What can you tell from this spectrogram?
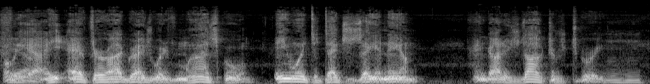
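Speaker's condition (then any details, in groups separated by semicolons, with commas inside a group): Laryngeal cancer; later lesions in mouth and one on neck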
